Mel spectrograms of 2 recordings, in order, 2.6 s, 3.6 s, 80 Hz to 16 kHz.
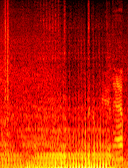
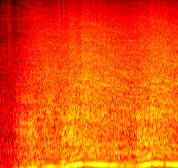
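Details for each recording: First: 2002 Ford Focus 1.4 petrol with P0304 and P0420 codes, revved: uneven, stumbling, choppy note with blue-white, bad-smelling exhaust smoke. Misfire on cylinder 4. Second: 2002 Ford Focus 1.4 petrol with codes P0304 (cylinder 4 misfire) and P0420, after the fix: engine picks up cleanly through three quick blips and drops back smoothly, no stumble; sounds far better.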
